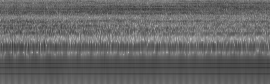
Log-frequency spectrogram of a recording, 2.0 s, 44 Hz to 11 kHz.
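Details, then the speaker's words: Repaired SBL-40 motor-generator inverter from a 1960s Nanchang CJ6A, fed 24 VDC and producing 36 VAC at 400 Hz. Steady, even hum with a clean fixed tone and no wavering or knocks: the motor keeps steady speed, normal running. "the motor amazingly uh keeps it steady speed it's rock solid it's amazing being this old"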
